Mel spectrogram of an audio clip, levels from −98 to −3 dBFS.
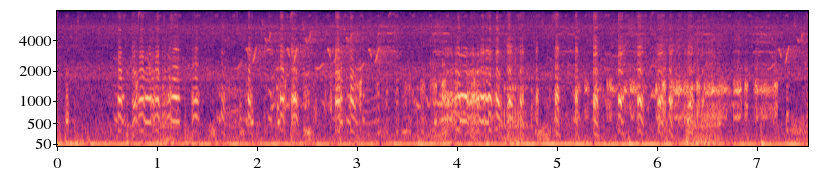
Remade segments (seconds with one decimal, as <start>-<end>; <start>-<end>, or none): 0.0-7.5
